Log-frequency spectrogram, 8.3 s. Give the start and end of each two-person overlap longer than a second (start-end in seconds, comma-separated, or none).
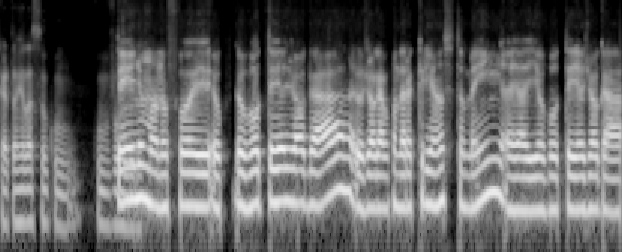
none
